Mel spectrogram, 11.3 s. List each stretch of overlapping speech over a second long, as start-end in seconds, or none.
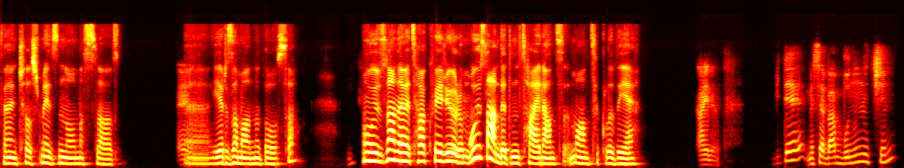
none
